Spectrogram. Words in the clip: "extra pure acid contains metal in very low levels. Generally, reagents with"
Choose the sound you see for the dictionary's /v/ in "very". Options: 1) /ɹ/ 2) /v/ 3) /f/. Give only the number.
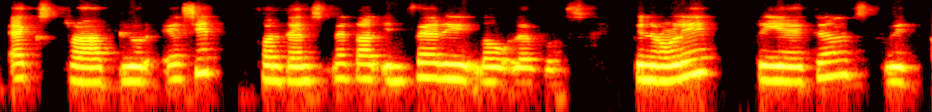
3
